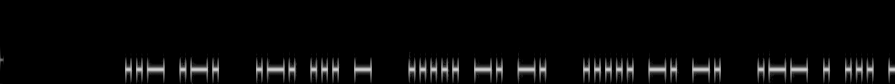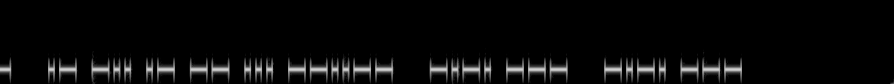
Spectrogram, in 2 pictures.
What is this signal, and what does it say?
Morse code, heard as a keyed tone, about 22 wpm, 700 Hz. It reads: UR RST 5NN 5NN WEST ADAMS, CO CO
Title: K1USN SST QSO Practice 22wpm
